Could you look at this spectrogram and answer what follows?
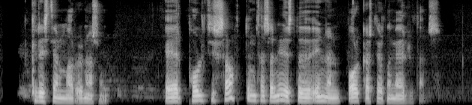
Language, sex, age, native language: Icelandic, male, 50-59, Icelandic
